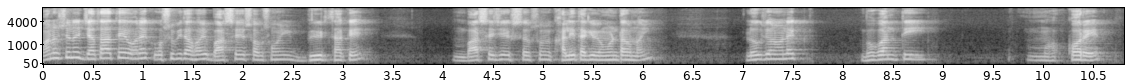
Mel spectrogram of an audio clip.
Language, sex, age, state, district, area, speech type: Bengali, male, 30-45, West Bengal, Purulia, rural, spontaneous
